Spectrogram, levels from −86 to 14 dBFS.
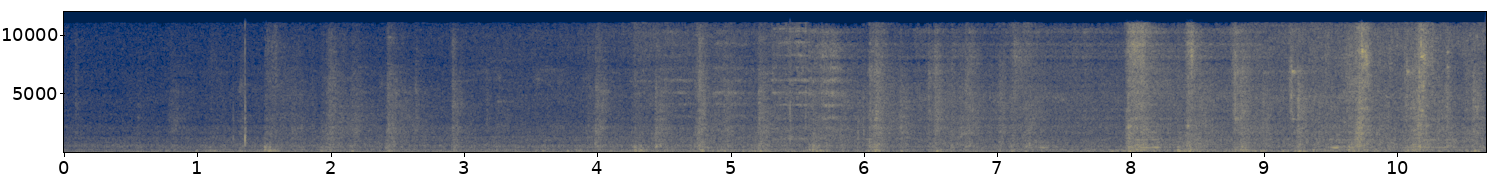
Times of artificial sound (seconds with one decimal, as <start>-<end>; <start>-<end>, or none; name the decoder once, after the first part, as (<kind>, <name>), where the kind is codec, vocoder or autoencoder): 5.6-9.0 (autoencoder, DAC-VAE)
